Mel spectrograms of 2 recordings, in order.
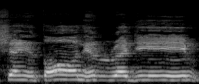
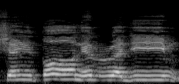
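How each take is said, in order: No difference in how they are said.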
